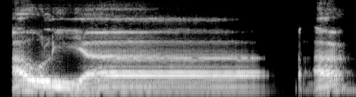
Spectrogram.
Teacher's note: karena bertemu dengan huruf hamzah dalam satu kata, maka menjadi mad wajib muttasil. Dibaca panjang harus lima harakat atau lima ketukan.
